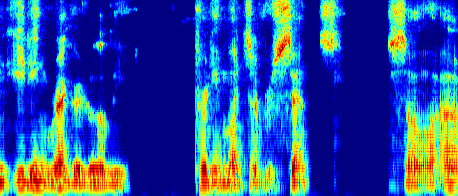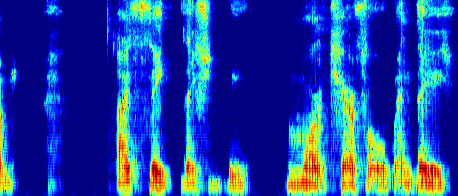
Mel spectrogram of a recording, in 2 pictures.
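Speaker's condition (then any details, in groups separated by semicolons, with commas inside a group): ALS; invasive ventilation at home; breathing supported by invasive ventilation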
